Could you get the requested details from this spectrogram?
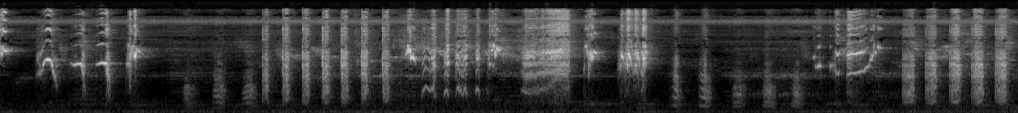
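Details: Flock of untrained Javan mynas from Indonesia: a few sliding whistles open, then a long run of rapid dry clicks and chattering notes, a loud noisy squawk burst in the middle, and fast chatter returning with whistled calls near the end.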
